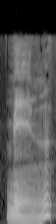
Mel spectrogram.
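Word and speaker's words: 皿: plate or dish radical pronounced third tone mean mean as a standalone character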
